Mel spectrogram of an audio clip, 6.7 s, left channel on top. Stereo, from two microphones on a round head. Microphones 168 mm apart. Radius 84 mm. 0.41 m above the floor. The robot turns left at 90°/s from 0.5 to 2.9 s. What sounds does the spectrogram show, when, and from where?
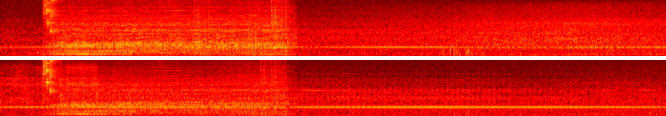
0.4 s dripping: 50° right (ahead or behind), 0.7 m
